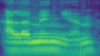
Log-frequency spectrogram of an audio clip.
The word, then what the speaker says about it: aluminium: Aluminium and aluminum.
